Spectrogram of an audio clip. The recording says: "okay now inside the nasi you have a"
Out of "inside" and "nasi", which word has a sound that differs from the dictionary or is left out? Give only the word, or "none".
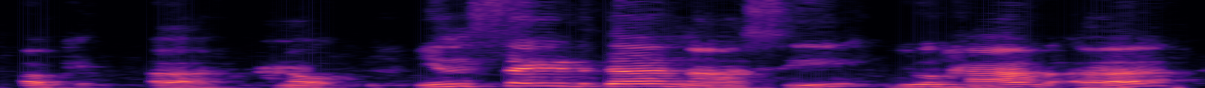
none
